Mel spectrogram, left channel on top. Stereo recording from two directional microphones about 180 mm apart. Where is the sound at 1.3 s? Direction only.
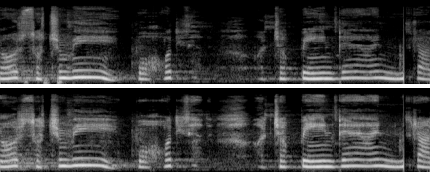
20° left (ahead or behind).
